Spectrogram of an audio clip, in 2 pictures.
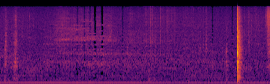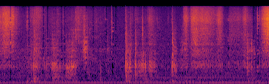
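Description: Paper-craft handling on a plastic scoring board: a single sharp tap about three and a half seconds in, then card stock sliding and being turned over on the board in short rustling bursts. A low steady hum runs underneath.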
